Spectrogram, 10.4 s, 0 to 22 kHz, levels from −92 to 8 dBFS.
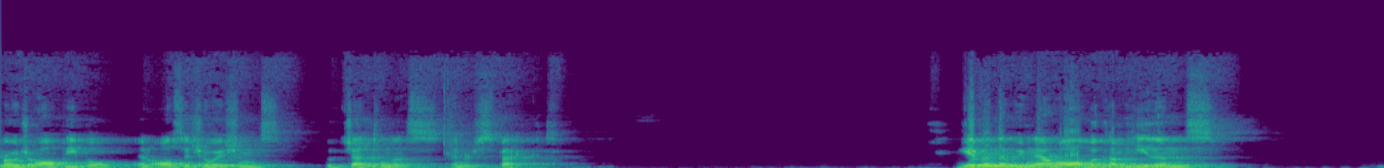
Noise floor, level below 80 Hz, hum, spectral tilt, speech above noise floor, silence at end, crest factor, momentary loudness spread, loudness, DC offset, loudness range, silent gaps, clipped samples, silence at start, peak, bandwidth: -81 dBFS; -48 dBFS; none; -6.5 dB/octave; 65 dB; 1.15 s; 16 dB; 16 LU; -17 LUFS; under 0.1%; 14 LU; none; under 0.1%; 0 s; -2 dBFS; 15 kHz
